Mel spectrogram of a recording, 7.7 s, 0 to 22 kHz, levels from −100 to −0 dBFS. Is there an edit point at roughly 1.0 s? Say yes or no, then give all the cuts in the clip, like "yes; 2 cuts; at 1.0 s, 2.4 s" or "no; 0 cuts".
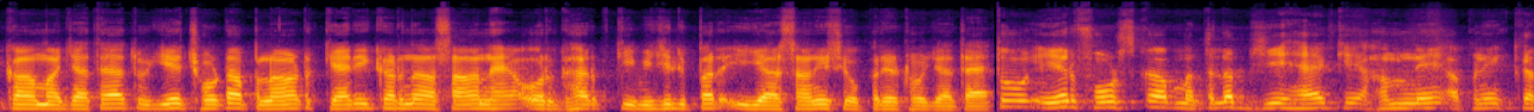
no; 1 cut; at 5.0 s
